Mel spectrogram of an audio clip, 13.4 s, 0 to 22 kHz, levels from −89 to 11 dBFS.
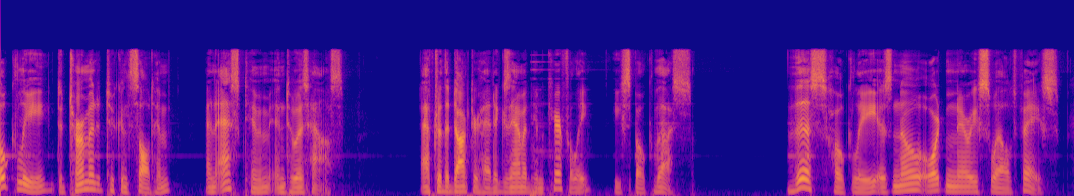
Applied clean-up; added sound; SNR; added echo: neural mask model DeepFilterNet 3.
